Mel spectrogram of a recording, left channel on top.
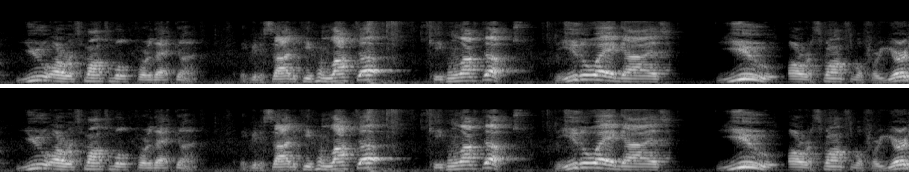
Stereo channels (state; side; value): identical; both; correlation 1.00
